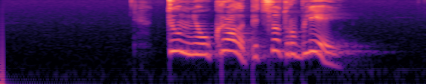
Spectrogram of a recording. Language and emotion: Russian, angry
